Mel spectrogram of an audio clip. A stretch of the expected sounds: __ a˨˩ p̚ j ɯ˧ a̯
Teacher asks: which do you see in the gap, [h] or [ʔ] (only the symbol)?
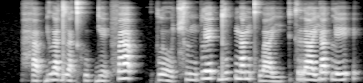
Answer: h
